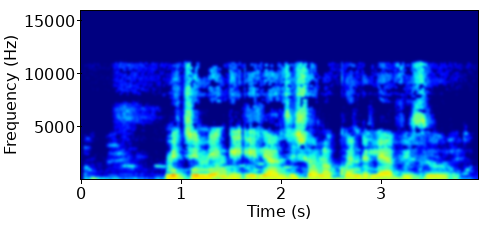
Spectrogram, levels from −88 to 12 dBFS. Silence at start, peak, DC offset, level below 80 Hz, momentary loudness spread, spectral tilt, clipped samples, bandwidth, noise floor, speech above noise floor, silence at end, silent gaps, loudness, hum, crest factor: 0.1 s; -6 dBFS; under 0.1%; -40 dBFS; 7 LU; -4.5 dB/octave; under 0.1%; 11.5 kHz; -52 dBFS; 30 dB; 0.2 s; none; -22 LUFS; none; 16 dB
